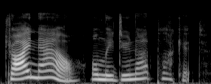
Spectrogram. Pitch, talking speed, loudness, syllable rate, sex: 240 Hz, 170 wpm, -18 LUFS, 4.1 syllables/s, female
